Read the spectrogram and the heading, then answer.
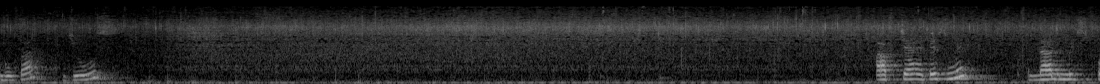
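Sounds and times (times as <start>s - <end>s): sizzling hiss: 0.0s - 11.0s
liquid poured into hot pan: 1.6s - 4.8s.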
